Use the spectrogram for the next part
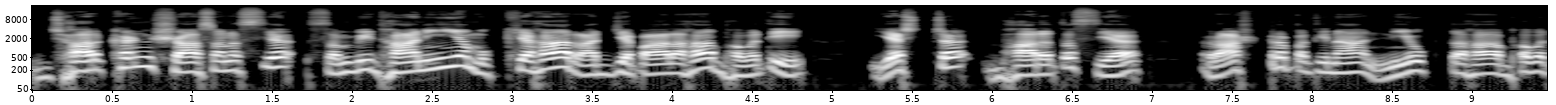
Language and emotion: Sanskrit, neutral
